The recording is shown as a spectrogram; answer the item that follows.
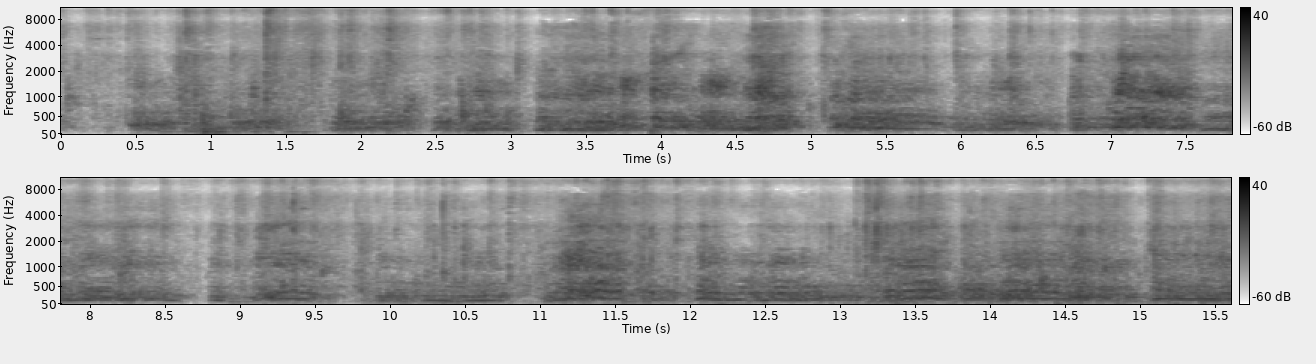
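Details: Several Labrador Retriever puppies in a group fight and tug-of-war over new enrichment indoors; continuous rough growling and grumbling with frequent sharp clicks and scuffles, swelling and fading in bouts every few seconds.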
